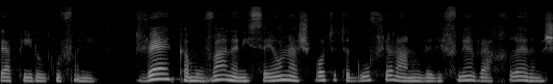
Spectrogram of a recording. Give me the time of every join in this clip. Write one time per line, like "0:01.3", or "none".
0:01.4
